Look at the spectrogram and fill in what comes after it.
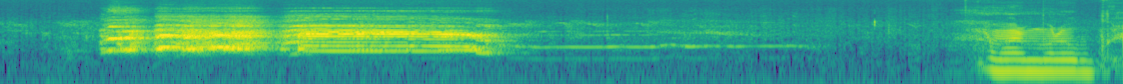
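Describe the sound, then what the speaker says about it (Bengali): Roosters crow nearby: one long harmonic crow, a fainter trailing call, then a second loud crow near the end. "আমার মোরগগুলো ডাকতেছে,"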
